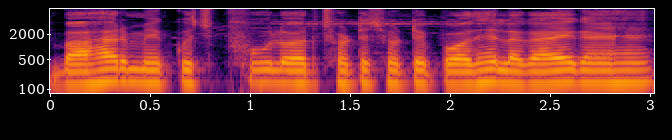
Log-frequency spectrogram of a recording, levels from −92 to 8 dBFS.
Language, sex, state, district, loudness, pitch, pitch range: Hindi, male, Jharkhand, Palamu, -18 LUFS, 140 Hz, 135-145 Hz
